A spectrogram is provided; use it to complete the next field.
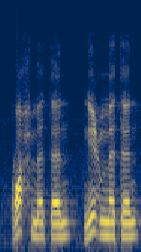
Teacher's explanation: التاء المربوطه تبدل عند الوقف هاء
